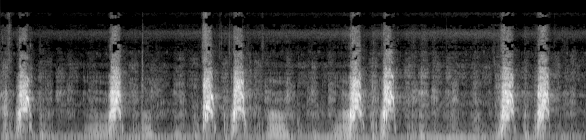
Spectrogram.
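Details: Hunting Shiba Inu, a male dog living in the countryside, gives sharp barks, mostly in pairs: about eight loud, clipped barks spaced roughly every one to two seconds, with a few softer whines in between.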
